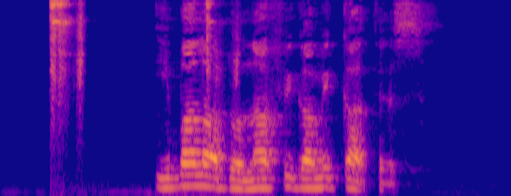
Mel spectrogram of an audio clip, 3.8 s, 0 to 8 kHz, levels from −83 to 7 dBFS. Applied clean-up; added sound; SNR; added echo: neural mask model RNNoise.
